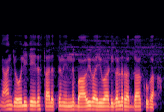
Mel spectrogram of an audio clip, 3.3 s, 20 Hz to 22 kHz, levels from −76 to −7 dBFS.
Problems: none marked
